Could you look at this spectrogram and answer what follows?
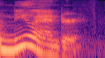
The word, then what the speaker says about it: Nylander: I get mad when you talk about Nylander.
